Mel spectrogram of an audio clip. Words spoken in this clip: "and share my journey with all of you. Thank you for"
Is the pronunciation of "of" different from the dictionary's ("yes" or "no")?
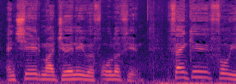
no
